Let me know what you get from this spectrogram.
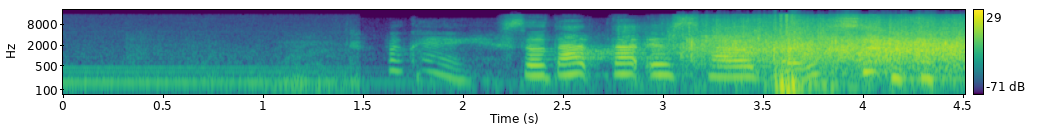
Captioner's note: applause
